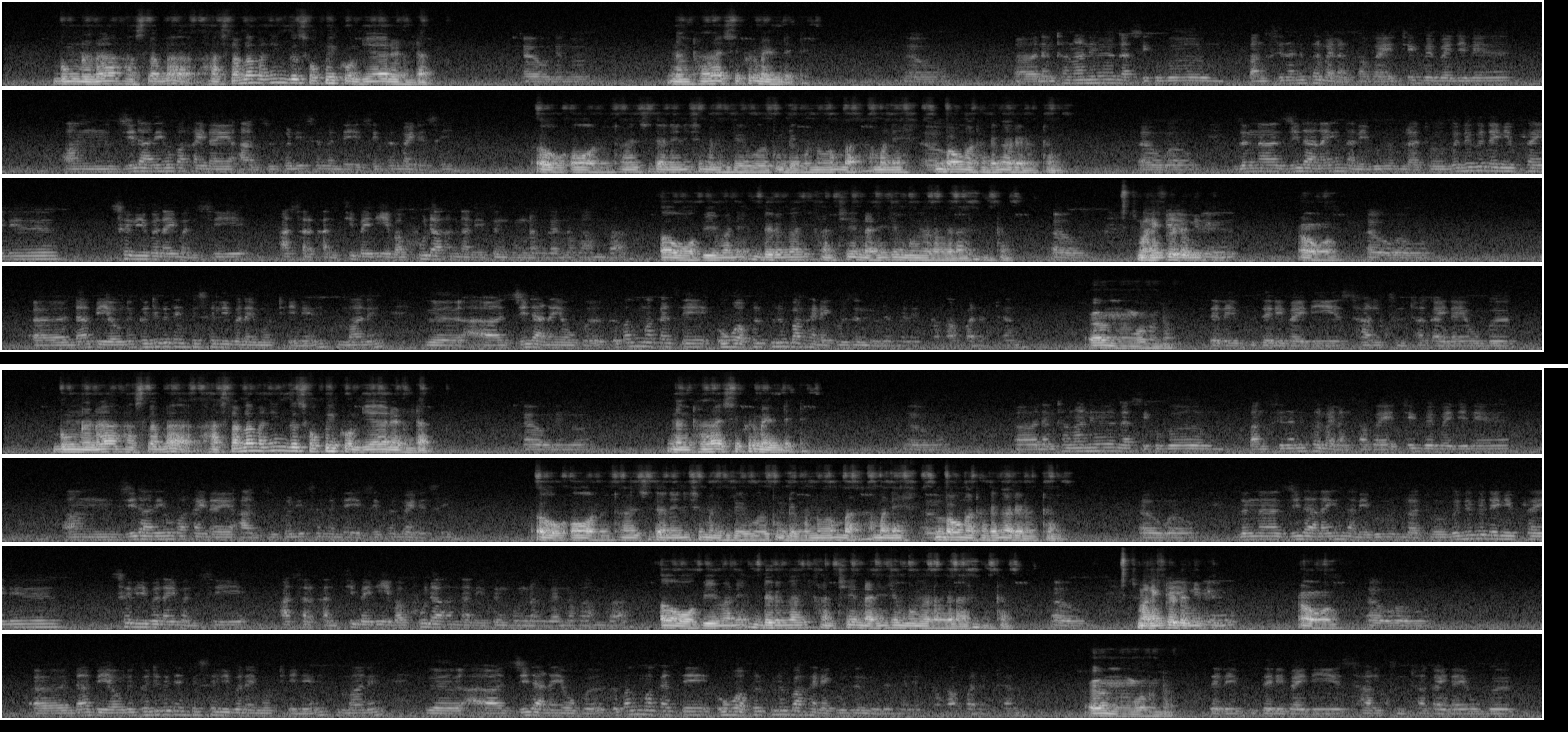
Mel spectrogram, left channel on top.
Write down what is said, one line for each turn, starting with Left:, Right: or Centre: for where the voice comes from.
Right: बुंनोना हास्लाबला हास्लाबला माने गोसोआव फैखदिया आरो नोंथां
Left: औ नंगौ
Right: नोंथाङा एसे फोरमायदो दे
Left: औ नोंथाङानो गासैखौबो बांसिनानो फोरमायलांखाबाय थिग बेबायदिनो आं जि दानायाव बाहायनाय आगजुफोरनि सोमोनदै एसे फोरमायनोसै
Right: औ अ नोंथाङा जि दानायनि सोमोन्दैबो बुंदोंमोन नङा होमबा माने
Left: औ
Right: बावना थादों आरो नोंथां
Left: औ औ जोंना जि दानाय होननानै बुङोब्लाथ' गोदो गोदायनिफ्रायनो सोलिबोनाय मोनसे आसार खान्थि बायदि एबा हुदा होननानै जों बुंनांगोन नङा होमबा
Right: औ बेयो माने दोरोङारि खान्थि होननानै जों बुंनो नांगोन आरो नोंथां
Left: औ
Right: माने
Left: दा बेयावनो
Right: गोदोनिफ्रायनो औ औ
Left: औ औ औ ओ दा बेयावनो गोदो गोदायनिफ्राय सोलिबोनाय मथेनो मा होनो ओ जि दानायावबो गोबां माखासे औवाफोरखौनो बाहायनायखौ जों नुनो मोनो नङा होमबा नोंथां
Right: ओं नंगौ नोंथां
Left: जेरै जेरैबायदि साल खुनथा गायनायाव बो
